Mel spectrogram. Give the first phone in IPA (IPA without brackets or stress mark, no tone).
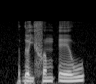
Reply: ɗ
